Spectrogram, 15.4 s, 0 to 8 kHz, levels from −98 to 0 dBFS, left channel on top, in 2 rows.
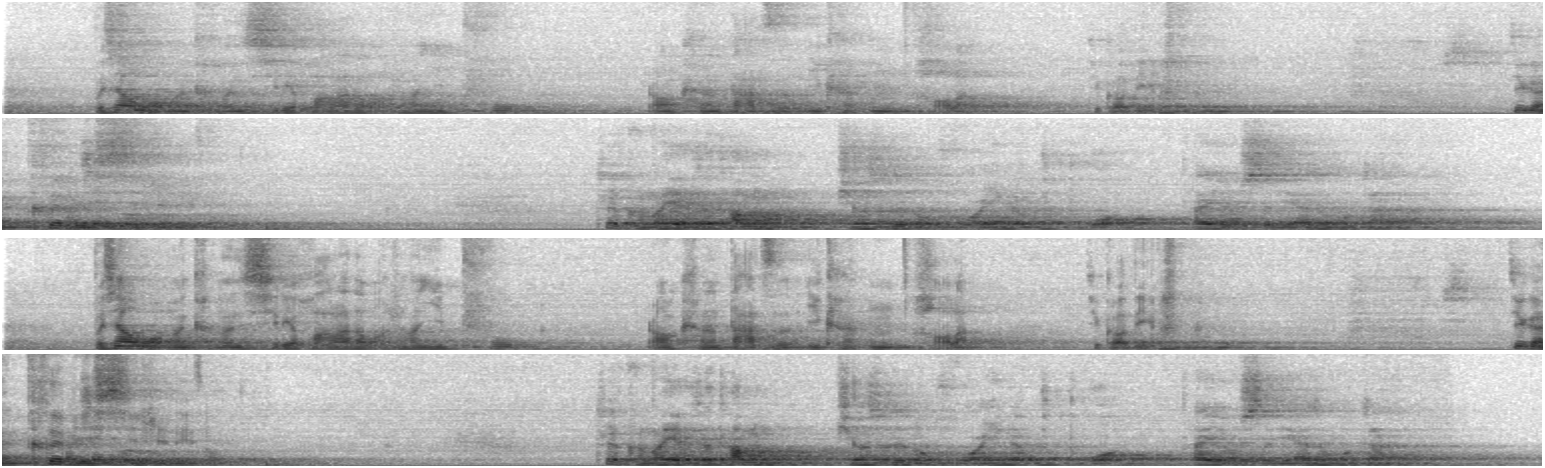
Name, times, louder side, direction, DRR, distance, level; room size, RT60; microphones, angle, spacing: voice 1, 0.5-2.6 3.2-4.9 5.4-5.9 7.5-8.9, right 3 dB, 90° right, 7 dB, 0.8 m, -26 dB
voice 2, 8.0-8.5 10.7-12.8 13.1-13.3 13.6-14.7, right 1 dB, 25° right, -3 dB, 1.1 m, -23 dB
21.5 x 9.1 x 2.9 m, 2.6 s
head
